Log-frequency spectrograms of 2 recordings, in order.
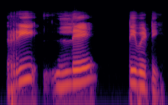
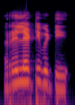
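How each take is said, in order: First: "relativity" drawn out slowly, broken after रि and ले; split into syllables. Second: Said in the usual way. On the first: Shown as a demonstration. Teacher counting syllables, "relativity" slowly pulled apart piece by piece. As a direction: sound out "relativity" as रि, ले, टिविटी with gaps. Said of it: "तीन आ गया इसमें". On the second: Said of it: "relativity तो इसके अंदर".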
